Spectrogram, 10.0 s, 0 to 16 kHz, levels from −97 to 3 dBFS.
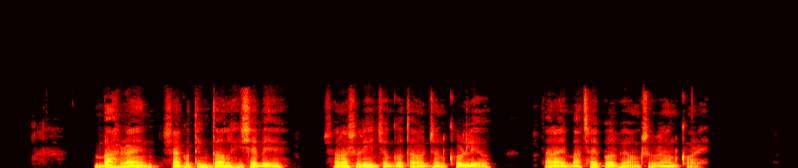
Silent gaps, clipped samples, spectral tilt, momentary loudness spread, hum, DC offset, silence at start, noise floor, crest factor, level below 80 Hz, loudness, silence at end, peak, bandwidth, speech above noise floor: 3.85-4.04 s, 6.47-6.65 s; under 0.1%; -7.5 dB/octave; 9 LU; none; under 0.1%; 1.2 s; under -90 dBFS; 20 dB; -62 dBFS; -25 LUFS; 1.2 s; -6 dBFS; 7.6 kHz; over 67 dB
